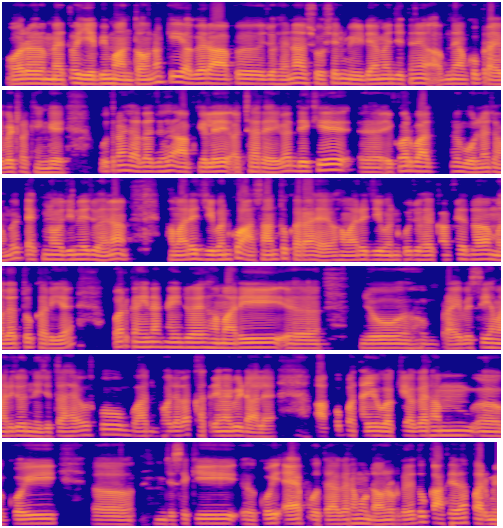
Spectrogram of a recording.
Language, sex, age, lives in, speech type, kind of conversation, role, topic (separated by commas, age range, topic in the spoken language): Hindi, male, 20-24, India, conversation, unstructured, none, क्या प्रौद्योगिकी ने हमारी निजता को खतरे में डाल दिया है?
